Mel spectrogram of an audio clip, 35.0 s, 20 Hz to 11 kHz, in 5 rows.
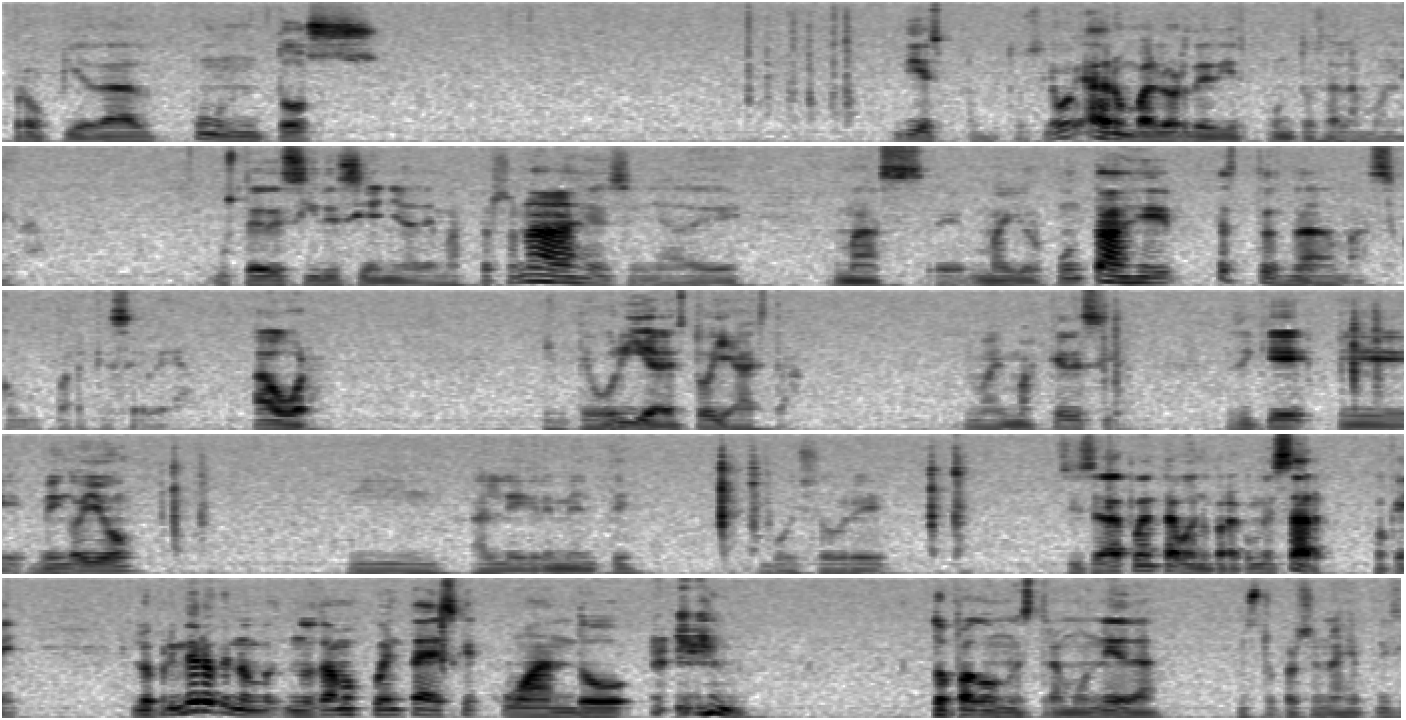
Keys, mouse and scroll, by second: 1.4 click, 2.7 click, 3.9 KP_1, 4.1 KP_0, 4.3 KP_Enter, 15.3-17.1 drag, 19.7 p, 21.5 space, 22.1 space, 25.4 space, 25.9 space, 26.7 Escape, 30.7-32.1 shift+middle drag, 32.3 shift+middle click, 33.6 right click.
